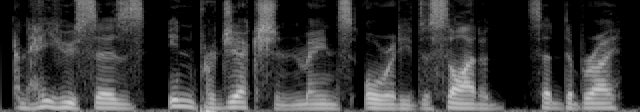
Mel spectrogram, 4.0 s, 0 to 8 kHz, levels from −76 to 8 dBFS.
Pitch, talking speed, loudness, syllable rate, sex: 115 Hz, 165 wpm, -18 LUFS, 5.2 syllables/s, male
